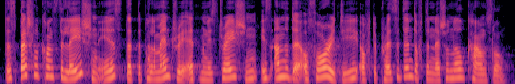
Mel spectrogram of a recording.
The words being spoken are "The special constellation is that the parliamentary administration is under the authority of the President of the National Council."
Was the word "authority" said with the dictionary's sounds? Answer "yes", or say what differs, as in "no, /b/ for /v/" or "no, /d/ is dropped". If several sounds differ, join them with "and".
yes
